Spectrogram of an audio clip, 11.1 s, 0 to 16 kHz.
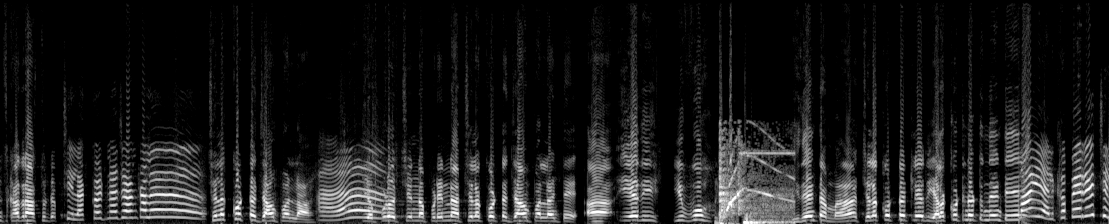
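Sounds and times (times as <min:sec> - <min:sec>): cartoon boing effect: 0:07.2 - 0:08.0.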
